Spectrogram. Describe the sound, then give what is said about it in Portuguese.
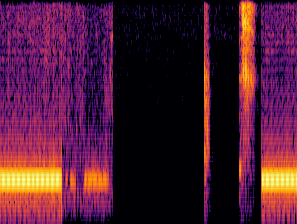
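Telephone tone on a call from a bank: a loud, steady, mid-pitched beep lasts about a second, then a long pause with a few faint brief noises, then the same steady tone returns. “Eu vou atender aqui, que é do Banco do Brasil, rapidinho, amiga.”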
